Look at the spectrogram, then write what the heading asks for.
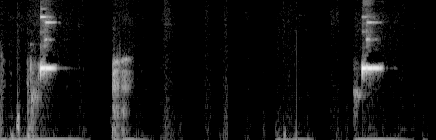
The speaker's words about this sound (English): I hear beeping. Matt's beeping. It's Matt sending me stuff. I should probably mute my phone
